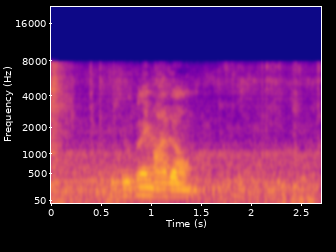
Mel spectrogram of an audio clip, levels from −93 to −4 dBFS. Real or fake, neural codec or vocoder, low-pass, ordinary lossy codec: fake; codec, 16 kHz, 4 kbps, X-Codec, WavLM features, trained on Multilingual LibriSpeech; none; none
